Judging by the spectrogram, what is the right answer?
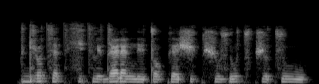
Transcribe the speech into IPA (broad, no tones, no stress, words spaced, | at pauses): dʲɔt͡sæt͡s sʲɛt͡slʲʌdæɾæ nɪtɔ kɛʃɪkʃuz ɾut͡st͡ʃʊ t͡su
